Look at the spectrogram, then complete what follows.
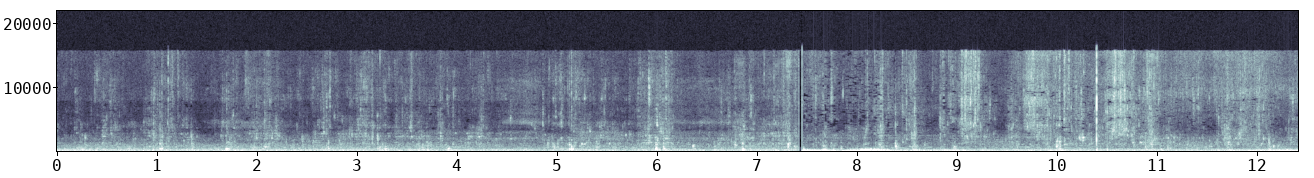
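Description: A kayak's electric motor humming steadily while the kayak moves over choppy water, with wind buffeting the microphone about seven and a half seconds in and again near the end.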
